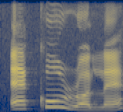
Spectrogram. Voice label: "E kuurole", Yoruba

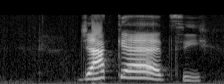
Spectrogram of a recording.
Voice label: "jakeeti", Yoruba

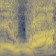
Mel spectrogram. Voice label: "Ewa", Yoruba

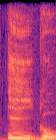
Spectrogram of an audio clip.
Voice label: "igo", Yoruba; CONSONANTS; guguru-gele-igo

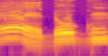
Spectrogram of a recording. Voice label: "Eedogun", Yoruba

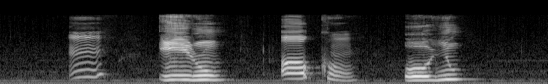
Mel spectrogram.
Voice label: "unununun", Yoruba, nasal vowels; irun-okun-oyun

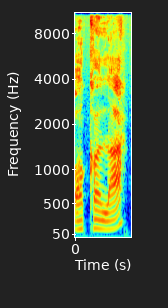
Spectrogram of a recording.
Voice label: "Okanla", Yoruba

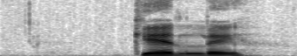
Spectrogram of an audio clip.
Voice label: "Gele", Yoruba

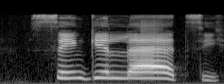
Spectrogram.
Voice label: "singileeti", Yoruba

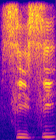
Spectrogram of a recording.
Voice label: "sisi", Yoruba; CONSONANTS; salubata-sisi-ase

